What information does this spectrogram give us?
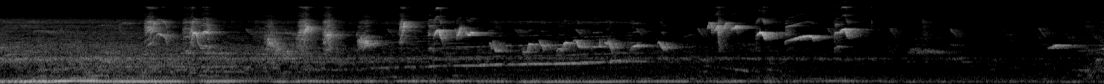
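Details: Greater green leafbird in full song on 21 December 2024, a varied rapid run of sharp chirps, whistled slurs and buzzy notes mostly high-pitched, with a low steady hum beneath during the first half.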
